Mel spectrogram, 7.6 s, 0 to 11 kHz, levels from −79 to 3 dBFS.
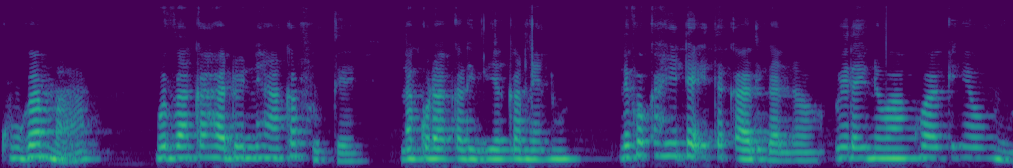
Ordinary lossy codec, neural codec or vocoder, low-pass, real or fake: none; codec, 44.1 kHz, 7.8 kbps, DAC; 9.9 kHz; fake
